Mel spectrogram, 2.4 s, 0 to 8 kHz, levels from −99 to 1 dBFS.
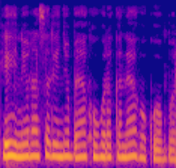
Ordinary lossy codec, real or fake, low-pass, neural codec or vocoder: none; fake; 7.2 kHz; vocoder, 22.05 kHz, 80 mel bands, Vocos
